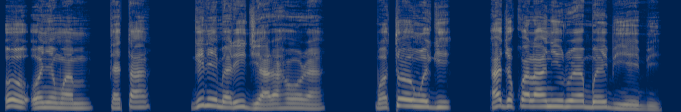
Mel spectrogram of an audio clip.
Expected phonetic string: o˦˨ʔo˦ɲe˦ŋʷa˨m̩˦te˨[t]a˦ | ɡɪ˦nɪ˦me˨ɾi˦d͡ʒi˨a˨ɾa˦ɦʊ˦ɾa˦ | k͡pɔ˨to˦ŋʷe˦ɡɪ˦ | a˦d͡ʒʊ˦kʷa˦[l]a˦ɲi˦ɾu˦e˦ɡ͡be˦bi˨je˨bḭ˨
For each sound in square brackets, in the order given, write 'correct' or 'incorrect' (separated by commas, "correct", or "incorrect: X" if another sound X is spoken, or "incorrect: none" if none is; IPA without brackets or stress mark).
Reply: correct, correct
